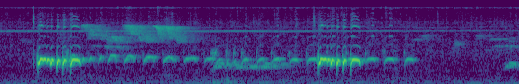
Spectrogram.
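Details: Local zebra dove lure song, meant to provoke other birds into singing and answering: a loud rolling pulsed phrase followed by a series of soft evenly spaced coos, then the pulsed phrase again, with a faint high chirping behind.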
